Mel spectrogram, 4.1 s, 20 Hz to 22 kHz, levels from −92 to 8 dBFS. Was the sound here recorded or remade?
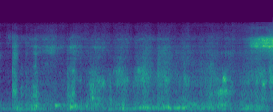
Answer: remade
